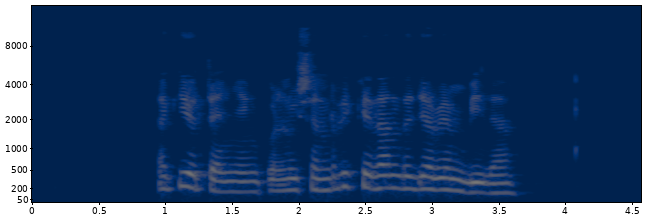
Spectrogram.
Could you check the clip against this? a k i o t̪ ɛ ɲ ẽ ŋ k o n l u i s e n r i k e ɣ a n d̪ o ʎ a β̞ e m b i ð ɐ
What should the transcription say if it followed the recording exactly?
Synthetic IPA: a k i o t̪ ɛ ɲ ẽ ŋ k o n l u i s e n r i k e ð a n d̪ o ʎ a β̞ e m b i ð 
